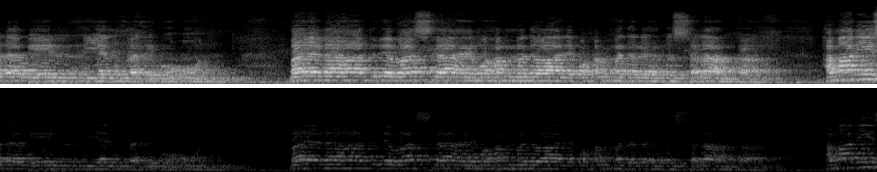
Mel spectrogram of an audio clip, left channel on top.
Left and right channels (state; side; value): quieter; right; 29.7 dB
